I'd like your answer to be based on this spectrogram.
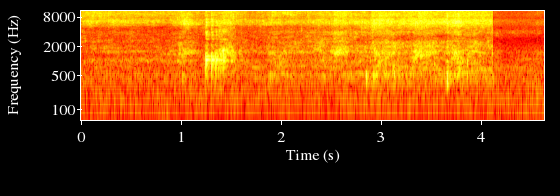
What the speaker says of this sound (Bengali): রসুনটা ভালো করে ভেজে নিয়েছি যাতে কাঁচা গন্ধটা না থাকে।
